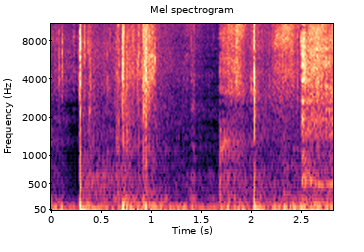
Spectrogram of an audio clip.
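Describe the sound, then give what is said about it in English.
Bible pages are turned by hand: a few soft, crisp paper flips and rustles, faint and alone. “I have it in my notes, but I just want to feel paper turning tonight.”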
